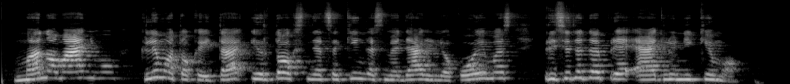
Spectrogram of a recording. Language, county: Lithuanian, Kaunas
